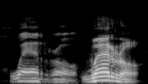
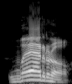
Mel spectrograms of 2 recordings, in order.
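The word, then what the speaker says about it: güero: Yeah, Huero. Huero. G is silent.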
